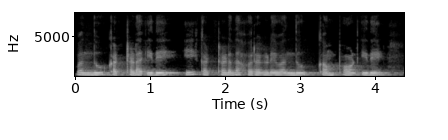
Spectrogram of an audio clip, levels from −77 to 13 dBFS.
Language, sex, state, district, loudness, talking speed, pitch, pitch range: Kannada, female, Karnataka, Bidar, -15 LUFS, 95 wpm, 220 Hz, 220-225 Hz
